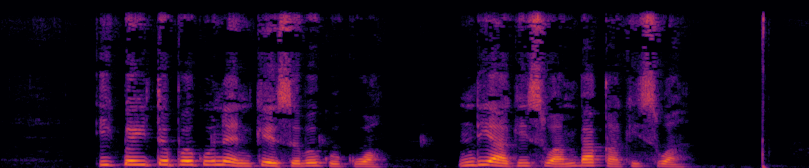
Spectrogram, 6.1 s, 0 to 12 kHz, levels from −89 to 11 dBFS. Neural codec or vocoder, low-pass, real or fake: none; 10.8 kHz; real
